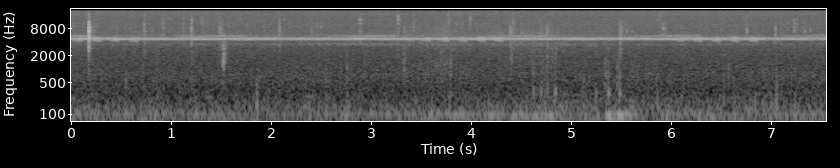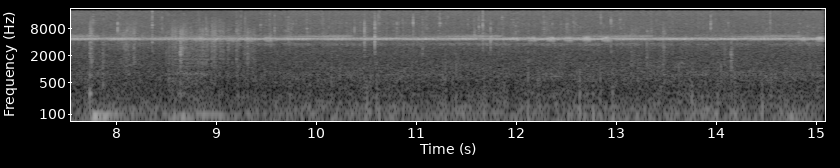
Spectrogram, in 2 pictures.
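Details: Autumn insect chorus in a garden while a bonfire burns down: a constant shrill trill runs the whole time, broken by occasional wood snaps and soft low thumps, with distant vehicle noise below.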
